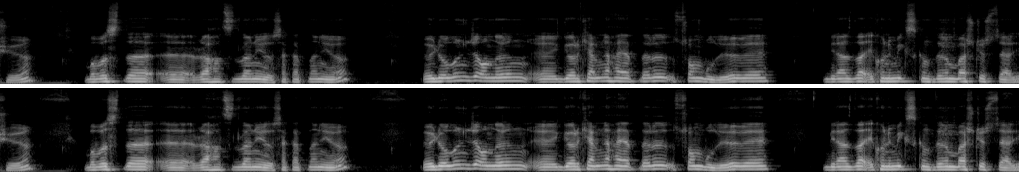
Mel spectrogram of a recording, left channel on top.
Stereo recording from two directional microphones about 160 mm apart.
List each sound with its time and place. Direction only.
0.0 s speech: 20° right (ahead or behind)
